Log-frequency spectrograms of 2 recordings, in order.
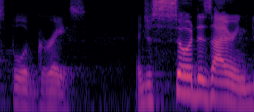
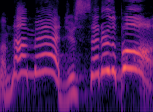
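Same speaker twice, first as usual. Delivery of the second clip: mock shrill, booming, very loud and high, apologetic; 10 dB louder than usual. Retelling yelling at teammates during a game, acting out apologizing to the team. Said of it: "I'm like apologizing to my team".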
